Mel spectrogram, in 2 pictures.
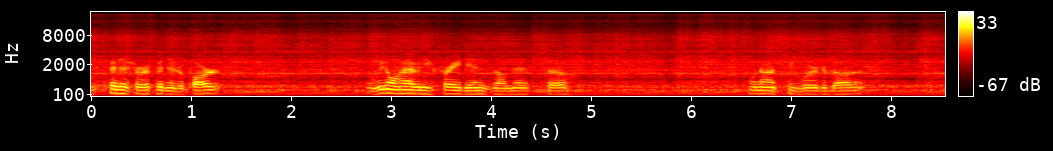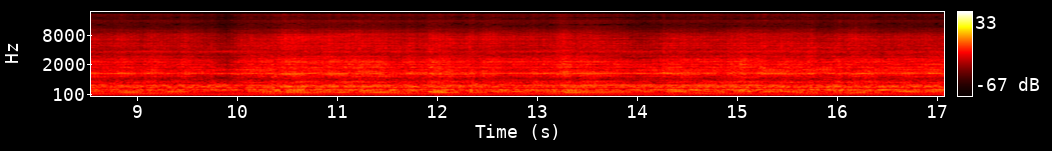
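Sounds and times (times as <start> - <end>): chain rubbing on spinning wheel: 0.0 - 9.1
polishing buffer motor humming: 0.0 - 17.0.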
